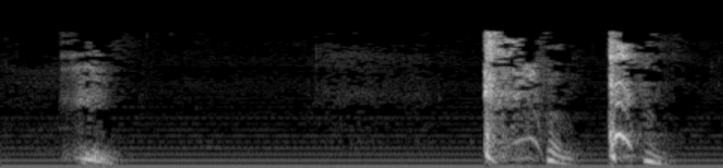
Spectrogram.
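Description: A person clears their throat and coughs because something is caught in the throat, a few short, harsh bursts with a long pause before the last two close together, over a low steady electrical hum.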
